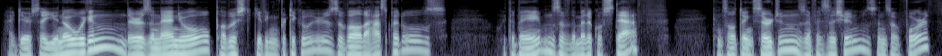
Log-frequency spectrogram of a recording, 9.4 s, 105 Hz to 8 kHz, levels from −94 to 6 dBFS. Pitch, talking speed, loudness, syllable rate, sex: 125 Hz, 190 wpm, -19 LUFS, 6.2 syllables/s, male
